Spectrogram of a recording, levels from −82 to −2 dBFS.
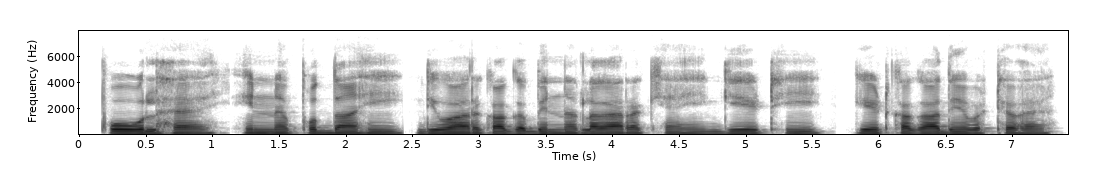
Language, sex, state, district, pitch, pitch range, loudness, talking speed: Marwari, male, Rajasthan, Churu, 130 Hz, 125-135 Hz, -18 LUFS, 160 wpm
